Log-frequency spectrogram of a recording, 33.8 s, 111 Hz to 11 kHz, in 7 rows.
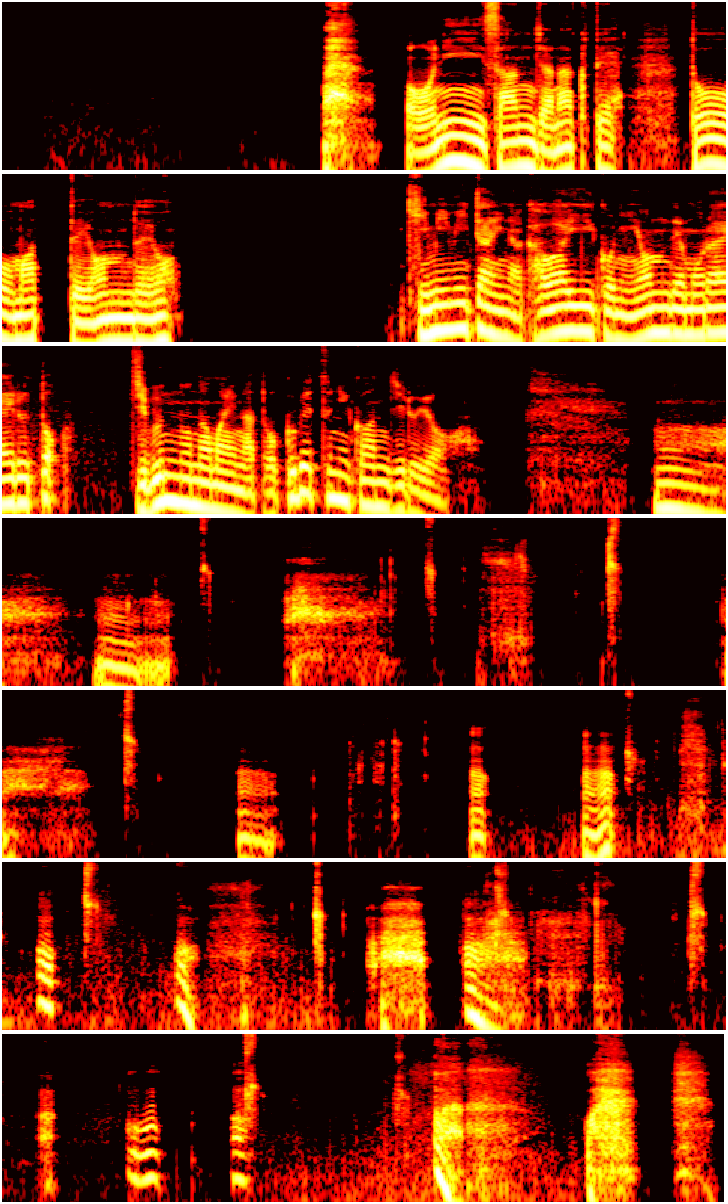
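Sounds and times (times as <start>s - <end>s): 
speech: 2.7s - 6.0s, 7.6s - 13.4s, 14.0s - 15.8s, 16.4s - 16.6s, 23.2s - 23.6s, 26.6s - 27.6s
breathy gasps and sighs: 13.1s - 15.7s, 16.3s - 18.1s, 19.2s - 20.0s, 23.2s - 33.7s
wet kissing smacks: 15.8s - 16.0s, 17.2s - 18.8s, 20.0s - 20.4s, 24.6s - 24.9s, 26.1s - 26.5s, 27.4s - 29.0s, 30.5s - 30.8s.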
